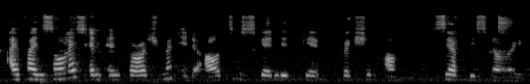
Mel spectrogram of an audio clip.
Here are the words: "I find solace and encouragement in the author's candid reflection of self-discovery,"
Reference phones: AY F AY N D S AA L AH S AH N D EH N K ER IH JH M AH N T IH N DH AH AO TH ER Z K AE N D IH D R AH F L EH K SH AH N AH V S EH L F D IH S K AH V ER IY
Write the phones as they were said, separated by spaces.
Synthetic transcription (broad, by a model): AY F AY N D S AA L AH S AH N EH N K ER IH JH M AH N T IH N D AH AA T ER S K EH N D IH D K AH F EH K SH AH N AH F S EH L F D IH S K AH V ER IY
